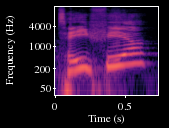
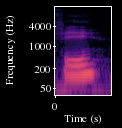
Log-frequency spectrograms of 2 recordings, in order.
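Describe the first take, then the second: First: A T sound comes before 'fear'. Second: It starts straight with 'fear', no T. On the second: "Silent T"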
